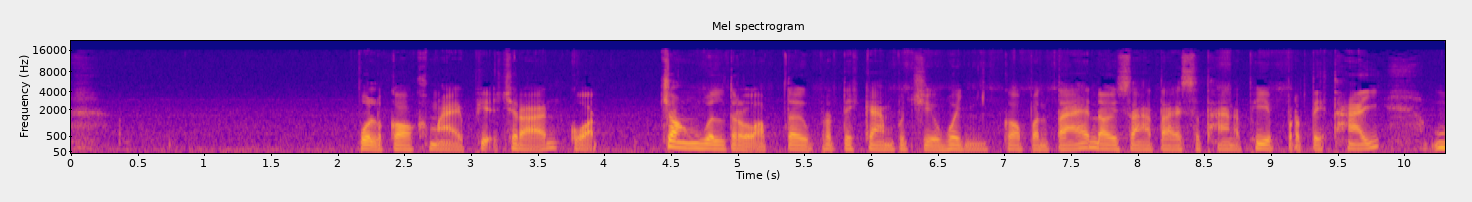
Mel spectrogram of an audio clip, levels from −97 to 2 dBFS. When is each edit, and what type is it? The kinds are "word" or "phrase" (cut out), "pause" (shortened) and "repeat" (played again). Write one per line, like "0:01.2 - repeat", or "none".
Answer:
0:04.3 - pause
